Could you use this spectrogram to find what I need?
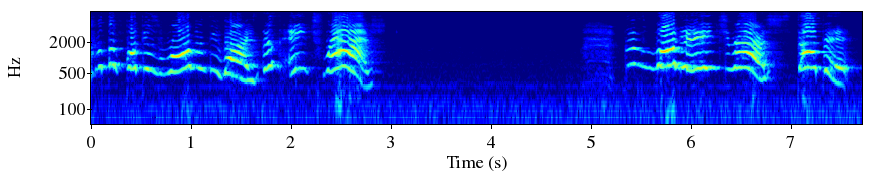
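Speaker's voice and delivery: loud, punchy "ain't trash"; indignant scolding. Real, not acted. Fan scolding viewers who call the manga trash, indignant. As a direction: scold the haters hard. Defending the manga against haters.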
